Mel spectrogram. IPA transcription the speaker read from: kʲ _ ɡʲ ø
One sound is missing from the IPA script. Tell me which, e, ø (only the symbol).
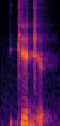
e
